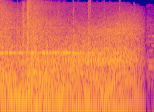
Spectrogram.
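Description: Title-sequence sting for an animated logo: music under a loud, dense rushing whoosh, steady throughout and cutting off suddenly at the end.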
